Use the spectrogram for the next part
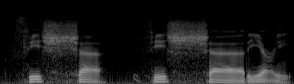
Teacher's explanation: harfu shin ini termasuk huruf yang ada di lidah bagian tengah ya, kita mengangkat ke atas, ke langit-langit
